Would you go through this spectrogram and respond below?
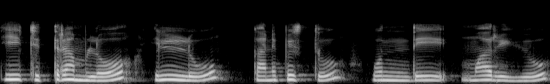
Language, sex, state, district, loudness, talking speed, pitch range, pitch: Telugu, female, Andhra Pradesh, Sri Satya Sai, -16 LUFS, 65 wpm, 195-225 Hz, 205 Hz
